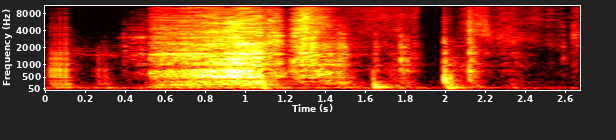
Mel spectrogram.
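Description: A paper trimmer cuts card stock down to A2 card size, making a rasping, scraping slide that rises and then stops, followed by a couple of short clicks and taps. The sound is close and fairly quiet, with no talk.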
